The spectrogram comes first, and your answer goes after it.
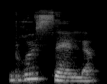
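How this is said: The x sounds like a voiceless 's'. The speaker is from Belgium. "le belge dira Bruxelles en prononçant le X comme un S sourd"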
